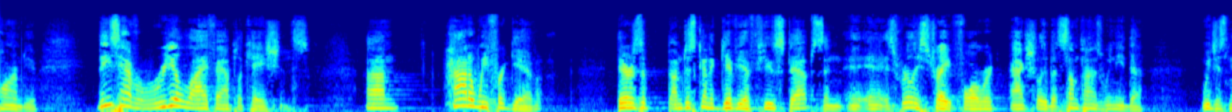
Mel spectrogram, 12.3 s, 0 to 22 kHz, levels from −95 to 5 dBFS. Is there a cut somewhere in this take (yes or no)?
no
